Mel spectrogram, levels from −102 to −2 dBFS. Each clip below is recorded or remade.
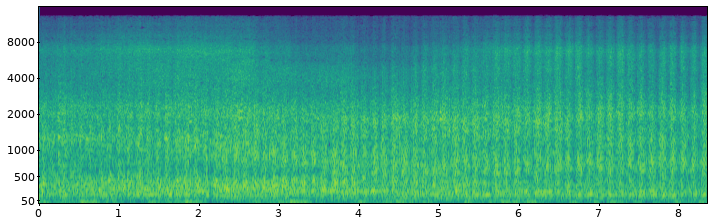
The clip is recorded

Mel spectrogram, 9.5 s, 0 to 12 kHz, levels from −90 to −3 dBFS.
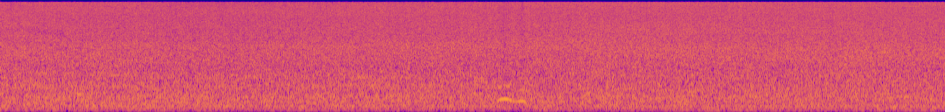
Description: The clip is recorded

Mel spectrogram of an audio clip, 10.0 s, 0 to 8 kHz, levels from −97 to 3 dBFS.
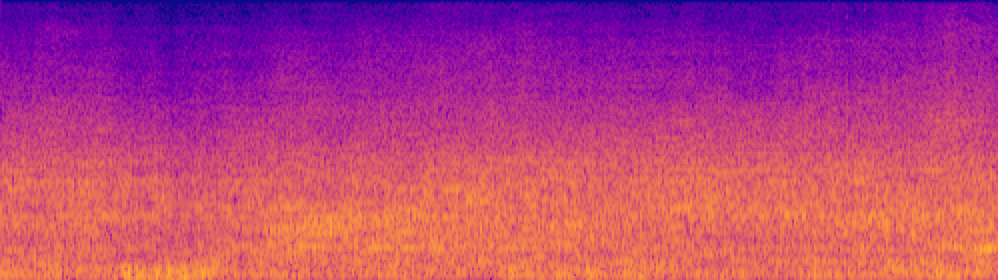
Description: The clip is remade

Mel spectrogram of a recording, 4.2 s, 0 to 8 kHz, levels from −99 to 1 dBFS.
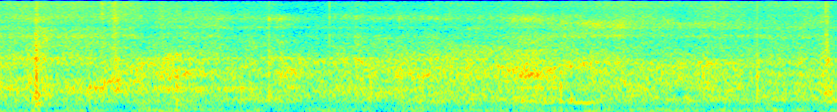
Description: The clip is remade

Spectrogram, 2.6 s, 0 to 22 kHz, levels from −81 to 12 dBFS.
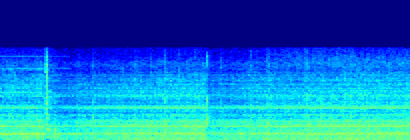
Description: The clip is recorded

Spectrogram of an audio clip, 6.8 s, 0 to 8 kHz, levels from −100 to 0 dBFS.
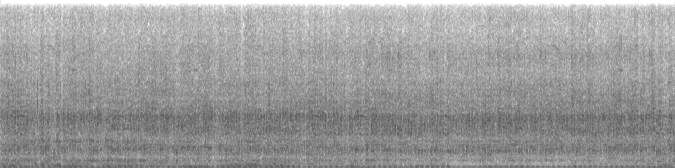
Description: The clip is remade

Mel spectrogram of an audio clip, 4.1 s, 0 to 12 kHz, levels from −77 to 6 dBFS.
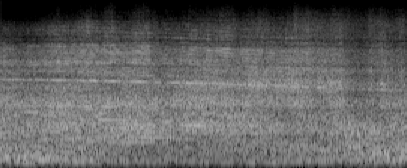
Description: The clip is recorded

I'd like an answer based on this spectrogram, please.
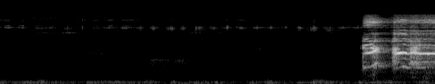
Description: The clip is remade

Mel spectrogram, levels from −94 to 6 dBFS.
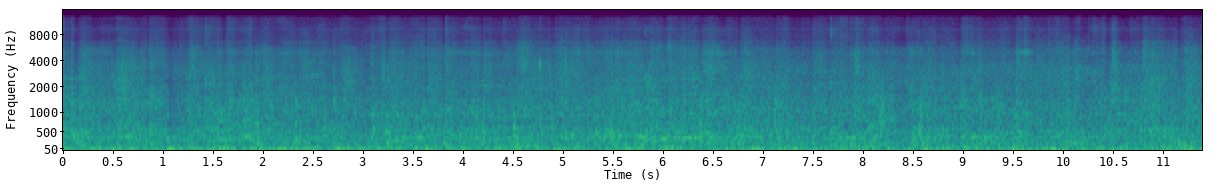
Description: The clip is remade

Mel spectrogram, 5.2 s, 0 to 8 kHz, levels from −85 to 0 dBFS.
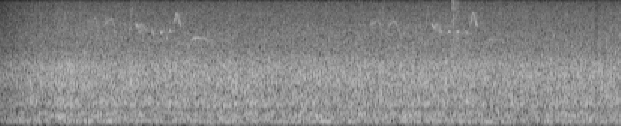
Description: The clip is recorded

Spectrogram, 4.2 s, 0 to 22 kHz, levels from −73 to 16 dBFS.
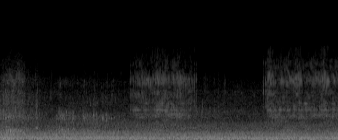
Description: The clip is recorded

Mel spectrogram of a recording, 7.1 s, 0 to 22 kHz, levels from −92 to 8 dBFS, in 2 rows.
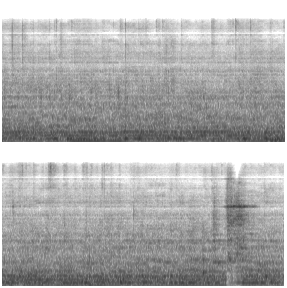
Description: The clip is remade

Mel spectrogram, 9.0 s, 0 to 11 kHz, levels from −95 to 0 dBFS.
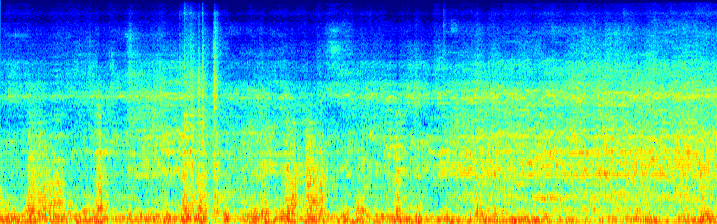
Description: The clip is remade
